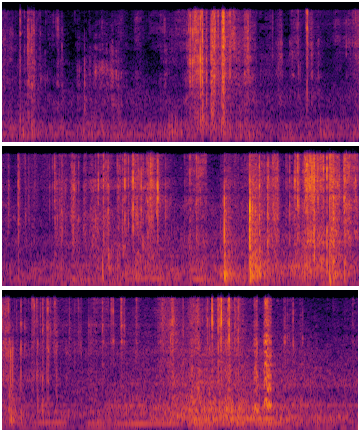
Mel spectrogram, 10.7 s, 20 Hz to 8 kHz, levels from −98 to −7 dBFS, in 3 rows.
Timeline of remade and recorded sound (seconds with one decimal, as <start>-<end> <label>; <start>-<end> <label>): 0.0-2.7 recorded; 2.7-4.1 remade; 4.1-7.4 recorded; 7.4-9.0 remade; 9.0-10.7 recorded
